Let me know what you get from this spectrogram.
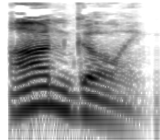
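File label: "on-going", English, British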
